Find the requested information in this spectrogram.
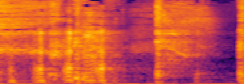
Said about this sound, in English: That is the first cough of the evening. Great. Be prepared for many, many more of those. Yeah, plenty more.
